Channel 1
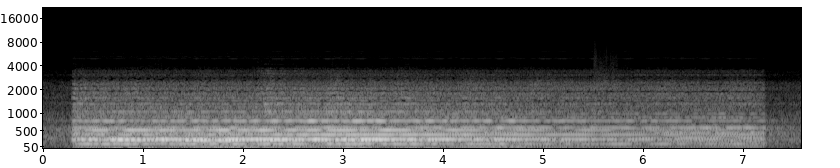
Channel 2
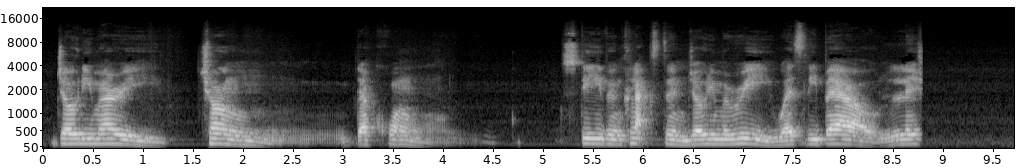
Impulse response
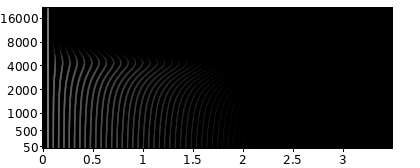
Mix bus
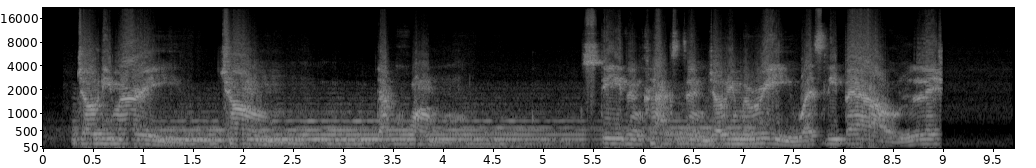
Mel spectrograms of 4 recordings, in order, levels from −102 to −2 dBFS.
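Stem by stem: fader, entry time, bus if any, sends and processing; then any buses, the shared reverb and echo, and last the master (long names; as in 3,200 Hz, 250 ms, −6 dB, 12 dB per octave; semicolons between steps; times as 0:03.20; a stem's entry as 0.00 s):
0:05.78 −20 dB → 0:06.23 −8.5 dB, 0.00 s, no send, no processing
−12.5 dB, 0.20 s, no send, drawn EQ curve 120 Hz 0 dB, 650 Hz −9 dB, 950 Hz +10 dB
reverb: not used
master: hard clipping −37.5 dBFS, distortion −2 dB; brickwall limiter −42 dBFS, peak gain reduction 4.5 dB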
